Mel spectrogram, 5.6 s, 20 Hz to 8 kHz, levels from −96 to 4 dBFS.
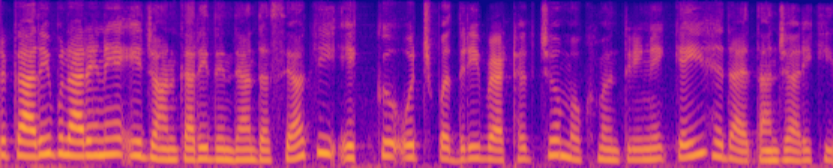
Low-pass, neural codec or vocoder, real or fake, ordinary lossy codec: none; codec, 16 kHz, 1 kbps, X-Codec, HuBERT features, trained on LibriSpeech; fake; none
